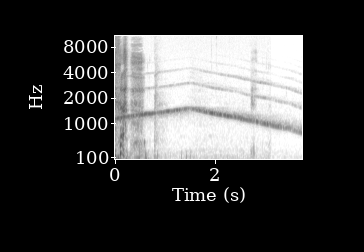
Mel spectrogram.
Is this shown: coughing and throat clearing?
no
